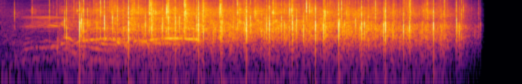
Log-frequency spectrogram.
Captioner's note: cheers and applause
